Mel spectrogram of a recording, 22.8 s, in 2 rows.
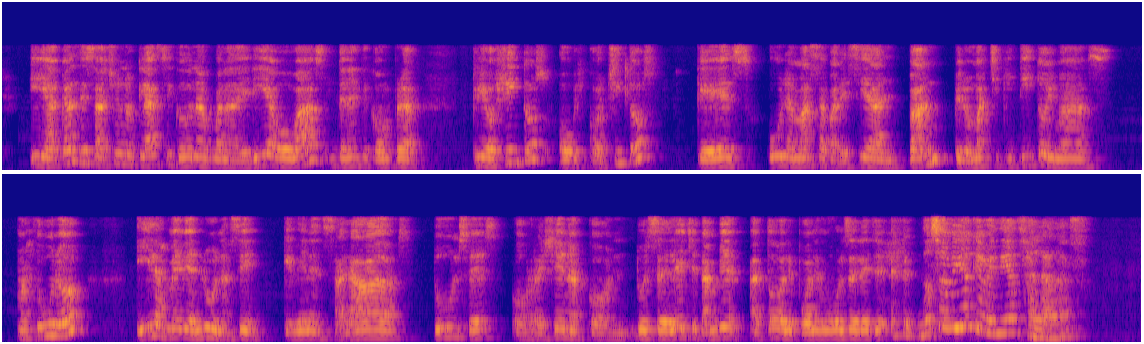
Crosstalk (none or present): none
